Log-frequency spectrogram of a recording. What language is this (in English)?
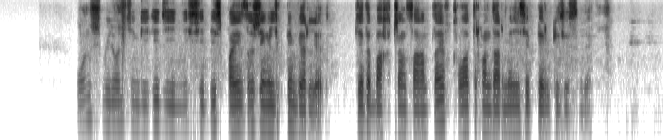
Kazakh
